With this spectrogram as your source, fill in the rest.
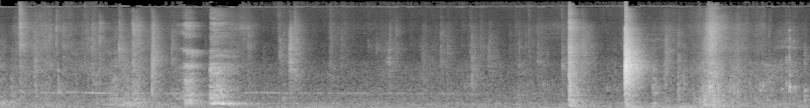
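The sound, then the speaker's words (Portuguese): A few scattered thuds of footsteps on a hard floor, spaced irregularly, with one heavy, loud step near the end, as a person returns to the microphone after fetching water and deliberately steps hard while putting the headphones back on. “Você viu que eu dei um passo muito forte enquanto eu coloco o fone aqui? Para que você pudesse ouvir eu voltando.”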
